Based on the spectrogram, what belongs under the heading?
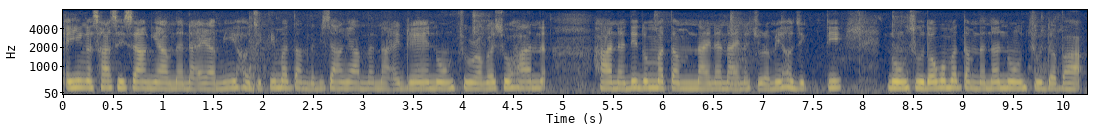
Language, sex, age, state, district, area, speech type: Manipuri, female, 18-30, Manipur, Thoubal, rural, spontaneous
